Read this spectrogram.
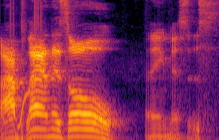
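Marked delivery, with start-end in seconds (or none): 0.0-1.3 screaming, much higher and louder. Mid-game, the character Hugh recklessly attacks a wasp: Hugh screaming. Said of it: "Hugh is just screaming".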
